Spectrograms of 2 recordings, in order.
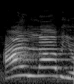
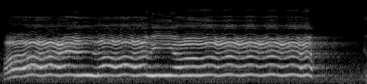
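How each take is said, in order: First: It is said in a plain speaking voice. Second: It is said in a ringing operatic voice.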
